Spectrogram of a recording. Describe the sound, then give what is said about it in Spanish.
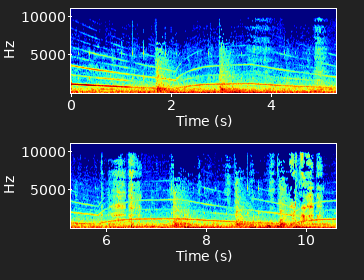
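A police car siren, switched on by a pursuing officer while another vehicle flees, wails loudly, its pitch sweeping up and down in long repeated cycles over a steady engine rumble. “Tom enciende la sirena mientras Glenn huye.”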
